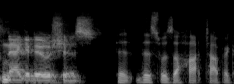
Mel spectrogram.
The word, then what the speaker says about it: Nacogdoches: is pronounced nakatish yeah whereas the Texas one is pronounced Nacogdoches this was a hot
